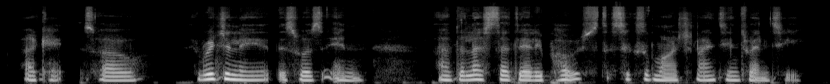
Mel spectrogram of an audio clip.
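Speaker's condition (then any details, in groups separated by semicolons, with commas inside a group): No condition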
